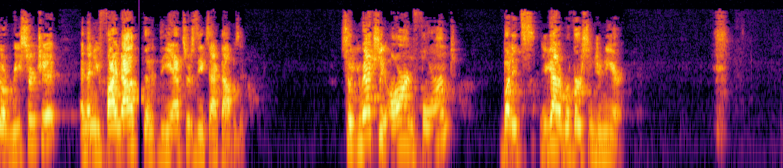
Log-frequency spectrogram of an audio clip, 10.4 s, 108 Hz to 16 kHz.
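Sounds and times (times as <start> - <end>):
speech: 0.0 - 3.4, 4.6 - 8.4, 9.6 - 9.8
sniff through a stuffy nose: 9.5 - 10.0.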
